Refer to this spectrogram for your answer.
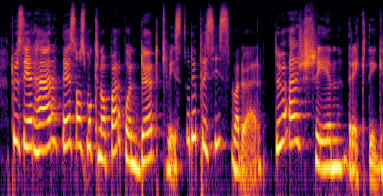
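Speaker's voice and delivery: put-on poor Finland-Swedish accent. Retell a woman explaining a zoomed-in picture to Emma, in a bad Finland-Swedish accent. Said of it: "nu är hon finlandssvenska, jag kan inte härma det särskilt bra".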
